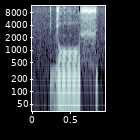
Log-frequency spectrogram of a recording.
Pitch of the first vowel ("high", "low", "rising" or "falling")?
low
